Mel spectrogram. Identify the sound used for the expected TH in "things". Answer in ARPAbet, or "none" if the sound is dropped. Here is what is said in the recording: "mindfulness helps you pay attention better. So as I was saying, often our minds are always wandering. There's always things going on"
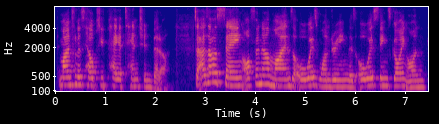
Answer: TH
